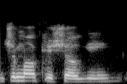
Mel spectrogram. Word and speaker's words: Jamal Khashoggi: Jamal Khashoggi.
